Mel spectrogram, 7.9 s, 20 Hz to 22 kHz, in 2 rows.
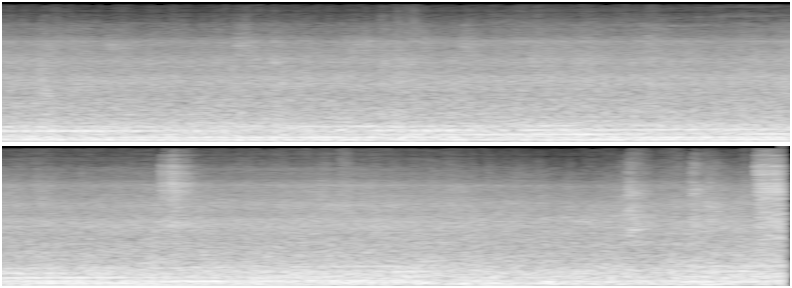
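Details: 2021 Marcopolo Torino S bus on Mercedes-Benz OF-1721 Bluetec 5 diesel chassis, extended length, onboard while riding: steady deep drone and low rumble under road noise, the growl of a rear differential.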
